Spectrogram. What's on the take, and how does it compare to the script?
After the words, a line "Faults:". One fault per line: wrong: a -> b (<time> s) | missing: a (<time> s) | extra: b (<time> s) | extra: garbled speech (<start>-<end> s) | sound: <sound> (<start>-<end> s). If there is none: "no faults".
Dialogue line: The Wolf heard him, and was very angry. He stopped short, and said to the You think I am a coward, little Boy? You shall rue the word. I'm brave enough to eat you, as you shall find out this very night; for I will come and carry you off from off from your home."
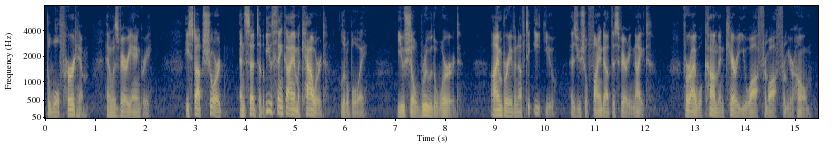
The Wolf heard him, and was very angry. He stopped short, and said to the You think I am a coward, little Boy? You shall rue the word. I'm brave enough to eat you, as you shall find out this very night; for I will come and carry you off from off from your home."
Faults:
no faults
